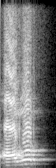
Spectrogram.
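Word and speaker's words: hour: एन आवर एन आवर हमने आवर लिखा तो हावर है पर ओ से पहले ए साइलेंट है और इसको हम पढ़ेंगे आवर तो आयन यूज करेंगे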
